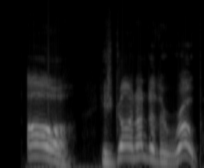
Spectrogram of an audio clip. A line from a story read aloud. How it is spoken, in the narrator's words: gasped R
